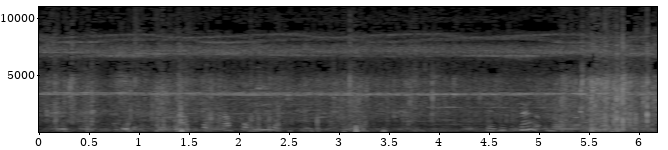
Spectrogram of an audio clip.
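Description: Footsteps crunch on dry leaves and twigs on a steep path.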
